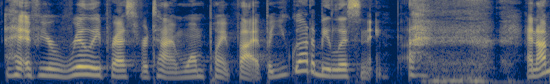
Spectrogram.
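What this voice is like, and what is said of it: Usual voice. Nothing is said of it.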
